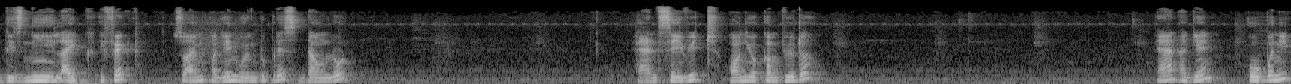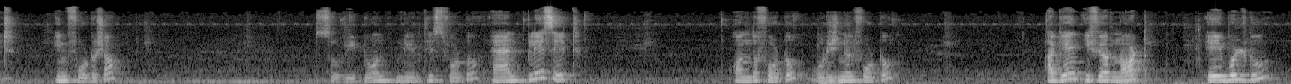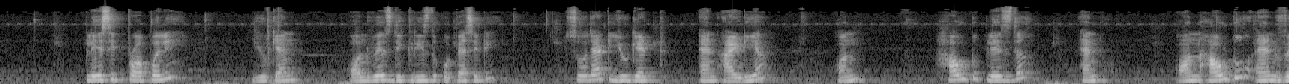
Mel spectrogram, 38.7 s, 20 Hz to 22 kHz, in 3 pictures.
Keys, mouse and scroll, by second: 2.8 click, 9.5-24.8 drag, 24.8 ctrl+-, 26.1 click, 27.6 click, 28.5 Return, 29.9-38.0 drag, 38.1 click.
